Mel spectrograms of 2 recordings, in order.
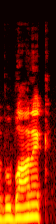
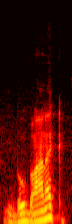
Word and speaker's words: bubonic: No, because it sounded like plague like you know bubanic. Bubonic. Can your country learn to pronounce that word?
